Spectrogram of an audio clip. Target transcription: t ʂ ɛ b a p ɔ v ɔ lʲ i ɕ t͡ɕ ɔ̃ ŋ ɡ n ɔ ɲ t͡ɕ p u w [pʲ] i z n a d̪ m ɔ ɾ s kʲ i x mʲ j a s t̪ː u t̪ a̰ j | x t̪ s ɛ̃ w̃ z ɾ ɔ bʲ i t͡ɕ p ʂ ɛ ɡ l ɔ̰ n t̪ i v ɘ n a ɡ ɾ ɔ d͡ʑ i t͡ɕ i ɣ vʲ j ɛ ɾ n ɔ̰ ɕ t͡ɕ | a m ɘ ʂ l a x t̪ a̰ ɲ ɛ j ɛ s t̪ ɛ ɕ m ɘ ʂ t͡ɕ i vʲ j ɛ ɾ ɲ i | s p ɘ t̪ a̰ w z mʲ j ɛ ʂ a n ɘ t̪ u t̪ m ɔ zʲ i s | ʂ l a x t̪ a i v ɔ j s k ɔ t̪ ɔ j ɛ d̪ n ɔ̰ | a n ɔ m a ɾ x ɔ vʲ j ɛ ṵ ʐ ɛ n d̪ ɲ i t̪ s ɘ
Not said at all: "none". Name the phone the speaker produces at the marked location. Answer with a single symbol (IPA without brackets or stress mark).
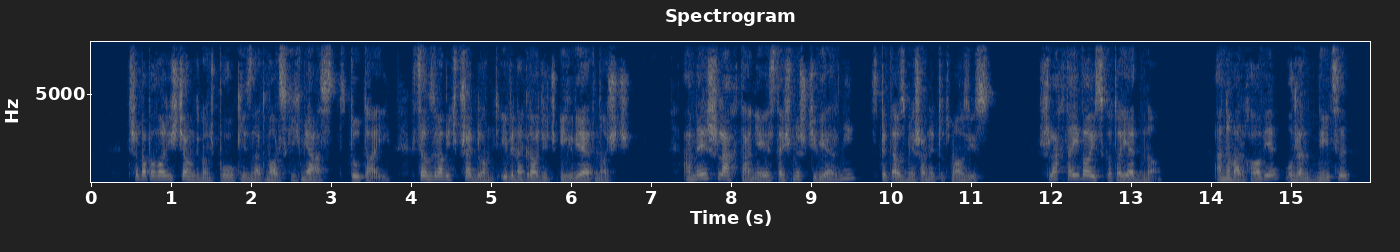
kʲ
